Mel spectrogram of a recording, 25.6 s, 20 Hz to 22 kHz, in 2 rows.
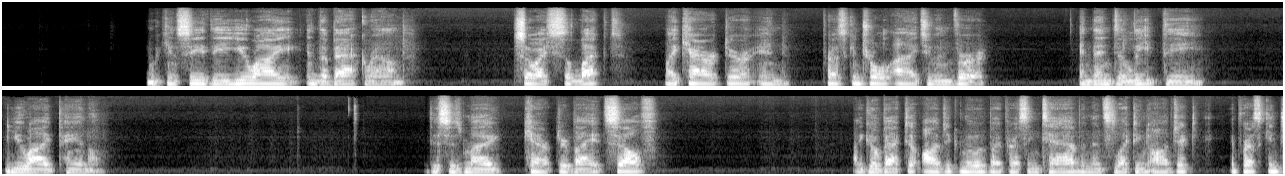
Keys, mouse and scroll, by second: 0.1-1.2 drag, 2.5 ctrl+l, 3.7-5.0 scroll down 5, 5.5 ctrl+i, 7.6 Delete, 9.6 a, 13.2-14.5 drag, 15.5-17.0 shift+middle drag, 19.0 Tab, 22.9 ctrl+2, 25.5-25.6 drag.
